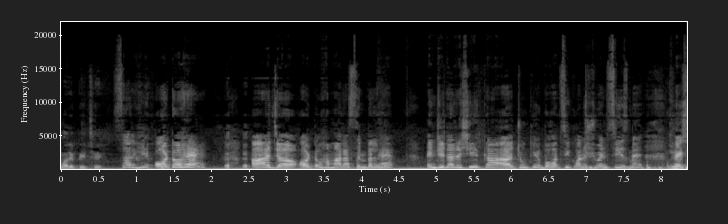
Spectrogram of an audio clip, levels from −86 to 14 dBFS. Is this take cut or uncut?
cut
